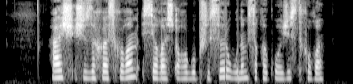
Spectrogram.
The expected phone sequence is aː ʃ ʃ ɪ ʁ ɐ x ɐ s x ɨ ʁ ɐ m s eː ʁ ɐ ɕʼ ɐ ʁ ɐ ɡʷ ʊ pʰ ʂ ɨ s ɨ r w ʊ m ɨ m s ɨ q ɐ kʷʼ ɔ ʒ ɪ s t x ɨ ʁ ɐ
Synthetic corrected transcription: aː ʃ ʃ ɪ z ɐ x ɐ s x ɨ ʁ ɐ m s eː ʁ ɐ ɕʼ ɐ ʁ ɐ ɡʷ ʊ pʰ ʂ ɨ s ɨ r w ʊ n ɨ m s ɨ q ɐ kʷʼ ɔ ʒ ɪ s t x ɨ ʁ ɐ

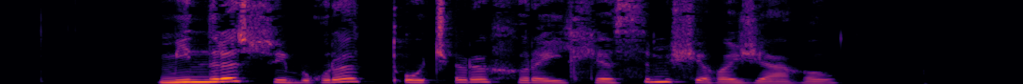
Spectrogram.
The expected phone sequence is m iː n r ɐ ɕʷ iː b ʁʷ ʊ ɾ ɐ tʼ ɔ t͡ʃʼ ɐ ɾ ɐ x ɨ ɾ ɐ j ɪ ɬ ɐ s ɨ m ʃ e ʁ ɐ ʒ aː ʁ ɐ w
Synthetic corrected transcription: m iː n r ɐ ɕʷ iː b ʁʷ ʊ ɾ ɐ tʼ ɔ t͡ʃʼ ɐ ɾ ɐ x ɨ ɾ ɐ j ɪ ɬ ɐ s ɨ m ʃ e ʁ ɐ ʒ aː ʁ ɐ w

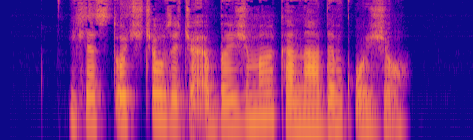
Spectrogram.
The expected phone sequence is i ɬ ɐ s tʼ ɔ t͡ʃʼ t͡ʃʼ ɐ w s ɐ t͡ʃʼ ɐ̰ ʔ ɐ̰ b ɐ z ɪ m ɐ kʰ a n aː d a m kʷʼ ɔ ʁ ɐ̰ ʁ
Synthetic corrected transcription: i ɬ ɐ s tʼ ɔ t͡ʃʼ t͡ʃʼ ɐ w z ɐ t͡ʃʼ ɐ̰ ʔ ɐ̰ b ɐ ʒ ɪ m ɐ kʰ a n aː d ɐ m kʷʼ ɔ ʒ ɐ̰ ʁ

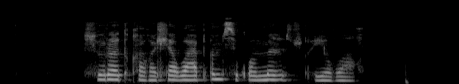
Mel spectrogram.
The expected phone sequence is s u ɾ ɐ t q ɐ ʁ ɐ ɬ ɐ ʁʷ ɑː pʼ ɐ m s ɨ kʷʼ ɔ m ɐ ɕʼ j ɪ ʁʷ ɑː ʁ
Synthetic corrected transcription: s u ɾ ɐ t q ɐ ʁ ɐ ɬ ɐ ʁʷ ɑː pʼ ɐ m s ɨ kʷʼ ɔ m ɐ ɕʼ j ɪ ʁʷ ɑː ʁ

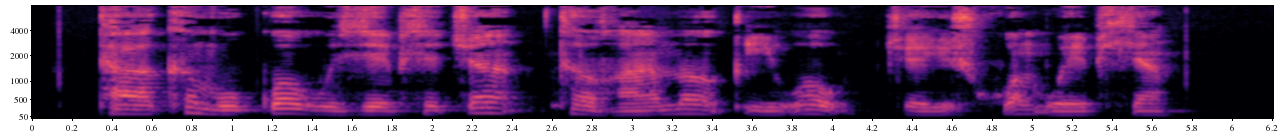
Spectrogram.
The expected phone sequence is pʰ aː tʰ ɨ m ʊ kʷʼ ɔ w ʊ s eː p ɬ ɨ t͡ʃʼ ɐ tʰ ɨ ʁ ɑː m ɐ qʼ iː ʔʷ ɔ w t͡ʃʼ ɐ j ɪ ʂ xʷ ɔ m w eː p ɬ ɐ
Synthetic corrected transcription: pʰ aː kʰ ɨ m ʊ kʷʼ ɔ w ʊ z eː p ɬ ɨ t͡ʃʼ ɐ tʰ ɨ ʁ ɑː m ɐ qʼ iː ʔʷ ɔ w t͡ʃʼ ɐ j ɪ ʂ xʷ ɔ m w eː p ɬ ɐ

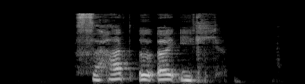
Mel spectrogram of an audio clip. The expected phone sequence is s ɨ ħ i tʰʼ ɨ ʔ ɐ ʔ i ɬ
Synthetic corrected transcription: s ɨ ħ a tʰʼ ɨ ʔ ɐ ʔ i ɬ

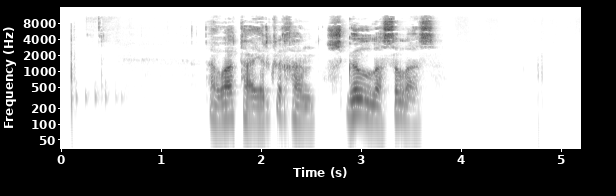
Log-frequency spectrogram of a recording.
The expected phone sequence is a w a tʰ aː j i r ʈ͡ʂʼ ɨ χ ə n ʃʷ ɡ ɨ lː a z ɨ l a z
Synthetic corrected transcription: a w a tʰ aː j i r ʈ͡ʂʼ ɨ χ a n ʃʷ ɡ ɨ lː a s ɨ l a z

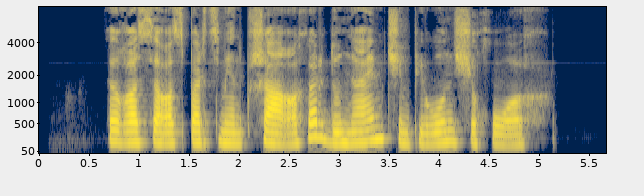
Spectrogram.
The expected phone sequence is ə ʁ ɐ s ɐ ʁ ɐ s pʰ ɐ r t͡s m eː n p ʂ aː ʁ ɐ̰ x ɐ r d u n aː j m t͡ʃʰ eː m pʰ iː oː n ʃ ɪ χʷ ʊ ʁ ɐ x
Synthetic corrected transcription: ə ʁ ɐ s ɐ ʁ ɐ s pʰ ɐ r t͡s m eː n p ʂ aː ʁ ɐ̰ x ɐ r d u n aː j m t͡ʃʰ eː m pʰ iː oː n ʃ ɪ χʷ ʊ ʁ ɐ x

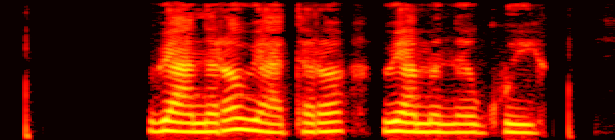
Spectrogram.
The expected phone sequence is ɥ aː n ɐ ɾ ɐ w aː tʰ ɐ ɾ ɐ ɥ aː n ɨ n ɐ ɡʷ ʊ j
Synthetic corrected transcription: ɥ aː n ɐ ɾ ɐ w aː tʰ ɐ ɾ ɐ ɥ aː m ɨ n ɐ ɡʷ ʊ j

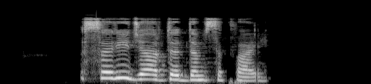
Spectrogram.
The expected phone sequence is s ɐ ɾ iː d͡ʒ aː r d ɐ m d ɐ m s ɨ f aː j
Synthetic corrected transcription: s ɐ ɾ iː d͡ʒ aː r d ɐ d ɐ m s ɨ f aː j

